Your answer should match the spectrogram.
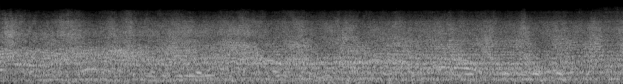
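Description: Firework fountains (bana) spewing showers of sparks with a steady, loud rushing hiss.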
